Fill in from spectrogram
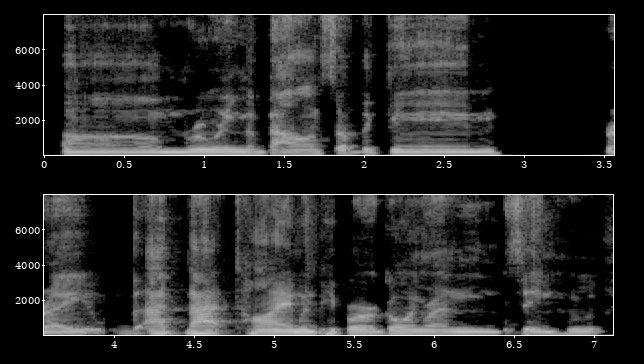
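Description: A man's voice: on the low side, darkish tone. A young man giving a casual lecture, talking conversationally and often checking in with "right?". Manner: acts out upbeat greetings in a raised voice.

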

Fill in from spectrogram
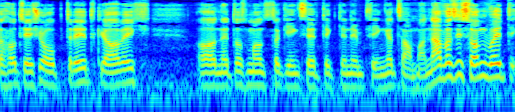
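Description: An Austrian CB radio hobbyist with a Viennese accent films a vlog outdoors by roadside bushes on a handheld phone, chatting casually about radio and often ending phrases with tag questions. His voice is mid-range.

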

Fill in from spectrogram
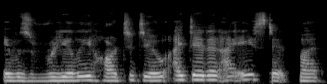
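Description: A middle-aged woman vlogger talking casually and devotionally to camera, halting at times and correcting herself. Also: on the low side, steady tone, mellow.

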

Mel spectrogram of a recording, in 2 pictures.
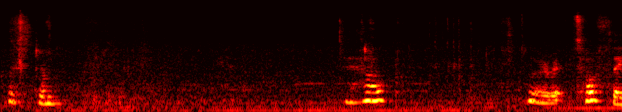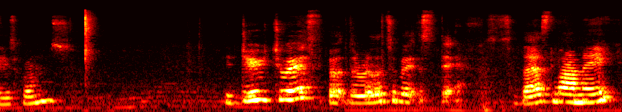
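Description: A young woman in a bedroom, gently asking a small child questions while unboxing a toy. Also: high voice, a little slow, pauses often. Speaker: vlogger and mother. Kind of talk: casual toy unboxing chat. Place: bedroom, sitting on a bed. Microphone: camera mic from a few feet away. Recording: distant camera mic, clear background noise.

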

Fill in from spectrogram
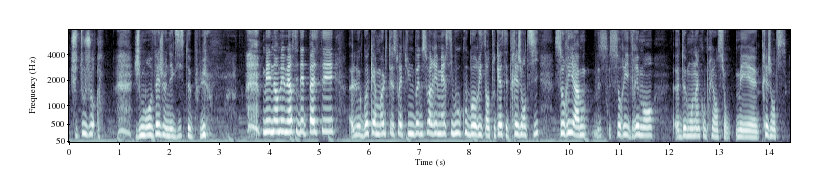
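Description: A woman's voice: on the high side, moderate pace, a little mellow. Chatty French woman streaming over game music. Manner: chatty, giggly, swears casually, talks to chat. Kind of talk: casual live-stream chat while gaming.

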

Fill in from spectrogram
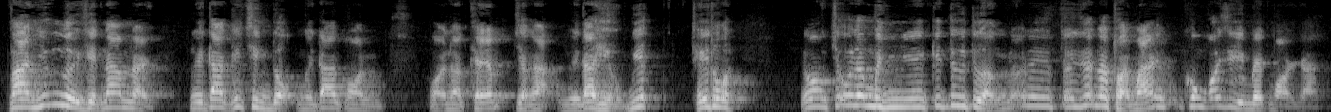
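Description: A man hosting a casual online chat, explaining his views in a measured, moralizing way. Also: high voice, expressive, husky. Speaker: livestream host.

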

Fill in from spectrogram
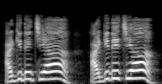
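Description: Woman reading as a polite, high-pitched storybook wolf. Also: big pitch swings, slow, fairly bright tone, exaggerated voice. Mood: polite calling. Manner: calling out politely. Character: polite male wolf neighbour calling at a pig's door. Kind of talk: storybook read to a child.

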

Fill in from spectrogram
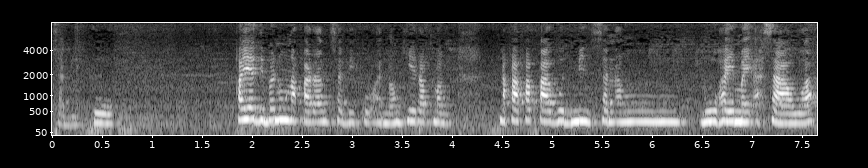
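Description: Woman, Filipino, 30s, vlogger, high-pitched, exasperated casual storytelling, faint background noise. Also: steady tone, moderate pace, pauses often, poor audio. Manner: chatty, exasperated, retells quarrels with quoted lines.

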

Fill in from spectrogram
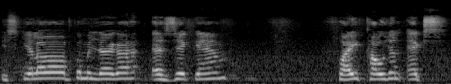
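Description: This shop dealer's delivery is flat, extremely high in pitch, and moderately paced. A man in his thirties with a North Indian accent, he presents products to camera in a casual, repetitive showcase inside a small, cluttered gear shop. Poor audio captures faint background noise from the shop.

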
